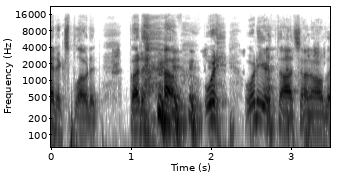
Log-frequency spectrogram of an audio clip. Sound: chuckles; guests laughing

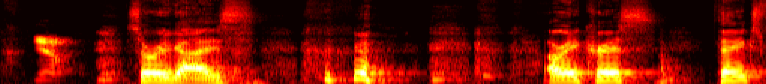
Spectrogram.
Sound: laughs

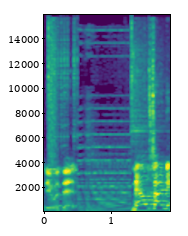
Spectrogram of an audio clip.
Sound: tada sound

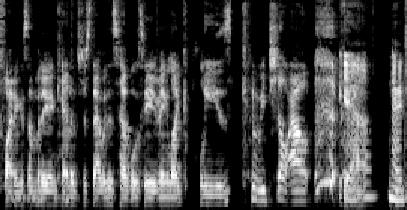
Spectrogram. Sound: laughs

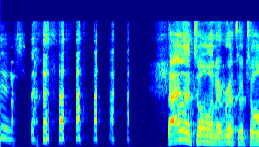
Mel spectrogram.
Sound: laughs

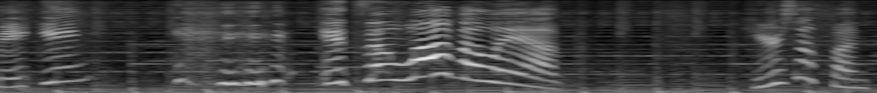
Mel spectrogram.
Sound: laughs

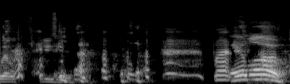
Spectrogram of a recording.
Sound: all laugh

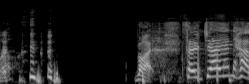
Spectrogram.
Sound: chuckles

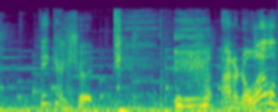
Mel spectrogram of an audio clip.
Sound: laughs

